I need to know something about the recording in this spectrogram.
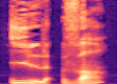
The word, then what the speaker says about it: va: she, okay, and then you get the va form. Basically you pronounce it like for the tu because you don't pronounce the final S, okay, il va, elle va, okay, je vais, tu vas, il va, elle va.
